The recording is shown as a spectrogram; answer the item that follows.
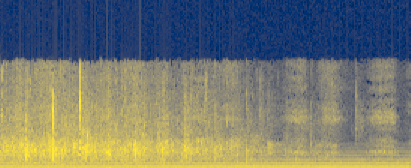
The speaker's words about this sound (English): Oh, clap your hands.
